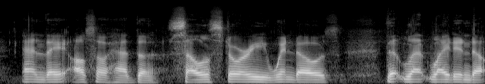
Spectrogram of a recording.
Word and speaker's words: clerestory: Things that make this building unique are the, I forget the pronunciation, clerestory? Cell story. Sa? Cell story. Go ahead, try again. Cell story. Cell story?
